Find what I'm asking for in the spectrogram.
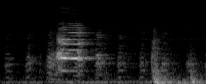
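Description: Chickens cluck nearby in two short bursts, one louder than the other, with quiet barnyard ambience between them; no voices.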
